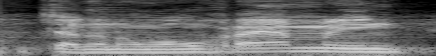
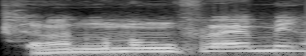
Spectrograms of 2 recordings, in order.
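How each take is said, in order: First: Said in the usual way. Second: Words broken by a real laugh; amused, laughing denial; laughing through words. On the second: Real, not acted. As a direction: laugh as you dismiss the claim. Laughs while denying framing.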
